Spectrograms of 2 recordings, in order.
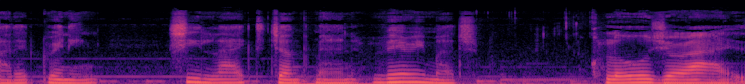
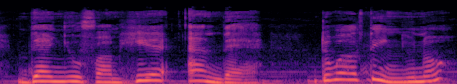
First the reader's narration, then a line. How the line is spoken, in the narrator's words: She laughed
